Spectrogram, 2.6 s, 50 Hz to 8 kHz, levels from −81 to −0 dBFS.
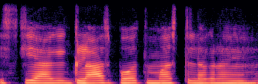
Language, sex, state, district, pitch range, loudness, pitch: Hindi, female, Bihar, Jamui, 195-205 Hz, -17 LUFS, 200 Hz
